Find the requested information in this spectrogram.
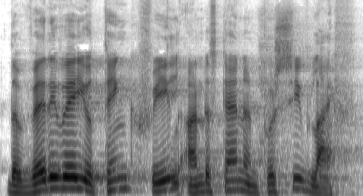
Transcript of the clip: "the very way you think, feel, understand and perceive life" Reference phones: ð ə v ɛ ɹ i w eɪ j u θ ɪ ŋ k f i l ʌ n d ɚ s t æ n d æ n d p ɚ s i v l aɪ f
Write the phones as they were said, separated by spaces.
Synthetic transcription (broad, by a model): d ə v ɛ ɹ i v eɪ j u t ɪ ŋ k f i l ʌ n d ɚ s t æ n d æ n d p ɚ s i v l aɪ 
